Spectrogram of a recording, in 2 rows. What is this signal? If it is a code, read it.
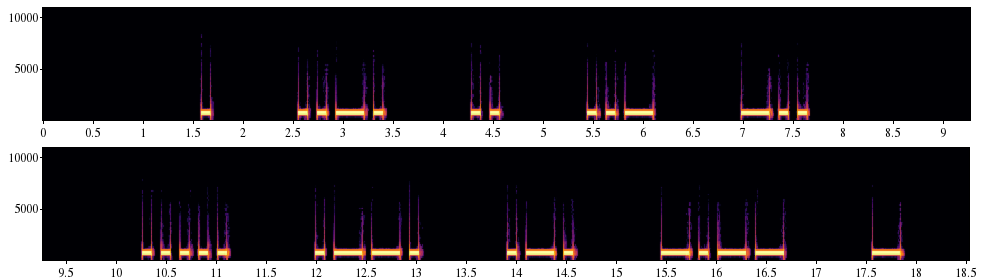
Morse code, heard as a keyed tone, about 13 wpm, spaced as for 7 wpm, 800 Hz. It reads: EFIUD 5PRYT
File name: LEZIONI / 8 YJ45 / 8 YJ45 ws 12wpm 3146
